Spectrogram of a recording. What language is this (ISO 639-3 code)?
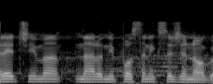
srp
